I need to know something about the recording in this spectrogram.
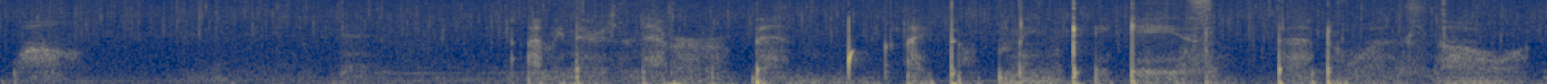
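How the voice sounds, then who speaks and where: A middle-aged woman speaks entirely in a breathy whisper, very close to the mic. She narrates in an unscripted true crime ASMR style, halting between short phrases. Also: low-quality recording. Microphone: large microphone with furry windscreen, very close.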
